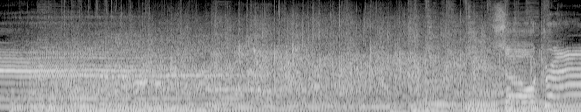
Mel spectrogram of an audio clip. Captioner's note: audience laughing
